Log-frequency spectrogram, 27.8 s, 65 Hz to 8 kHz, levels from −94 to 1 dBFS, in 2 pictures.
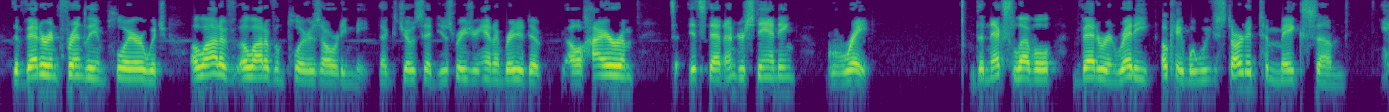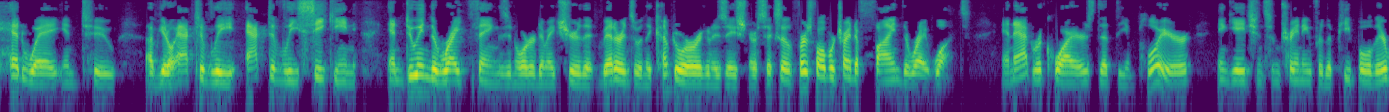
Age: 50-69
